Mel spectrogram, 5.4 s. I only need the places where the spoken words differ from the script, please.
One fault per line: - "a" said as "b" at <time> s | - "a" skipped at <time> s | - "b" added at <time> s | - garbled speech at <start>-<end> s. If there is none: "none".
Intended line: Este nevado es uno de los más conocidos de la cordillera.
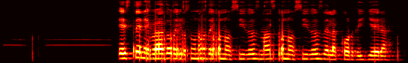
- "los" said as "conocidos" at 2.9 s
